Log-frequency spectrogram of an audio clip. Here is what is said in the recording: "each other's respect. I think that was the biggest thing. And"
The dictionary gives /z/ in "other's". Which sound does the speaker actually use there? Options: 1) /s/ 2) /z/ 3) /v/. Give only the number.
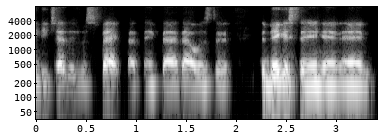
2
